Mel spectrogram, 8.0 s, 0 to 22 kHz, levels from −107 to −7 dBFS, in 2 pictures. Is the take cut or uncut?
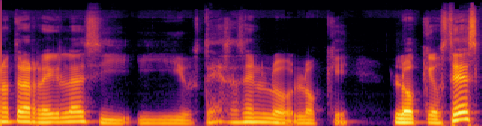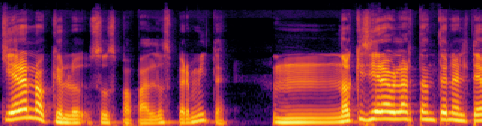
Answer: uncut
